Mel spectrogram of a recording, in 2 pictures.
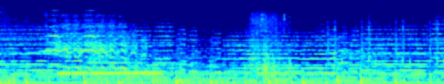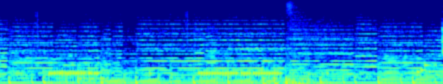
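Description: Horse whinnies from the Berwick Saga video game, several short neighs sounding over continuous game music with clip-clop touches, loud and close throughout.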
